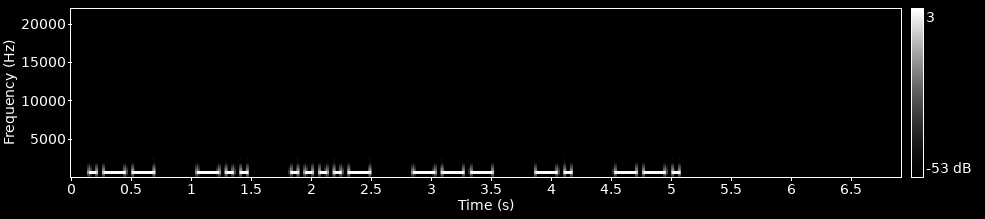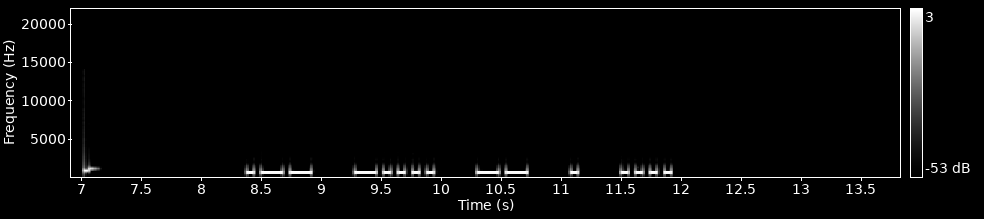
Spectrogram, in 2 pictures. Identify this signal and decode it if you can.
Morse code, heard as a keyed tone, about 20 wpm, spaced as for 14 wpm, 700 Hz. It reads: WD4ONG W6MEH
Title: 161 Lesson 26g - Letter g - Call Signs 20wpm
